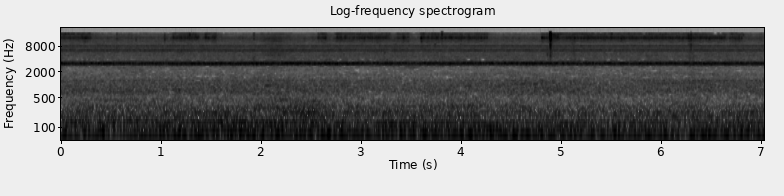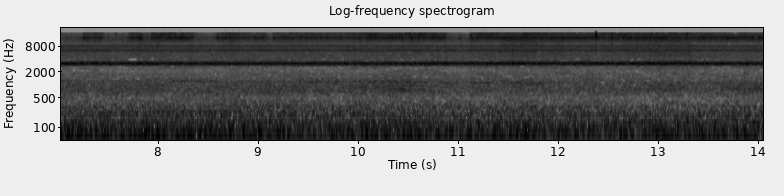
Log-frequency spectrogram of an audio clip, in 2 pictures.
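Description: A cicada drones on one high, even note without pause. Heavy rain patters underneath, a dense low rushing that fills the background throughout.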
